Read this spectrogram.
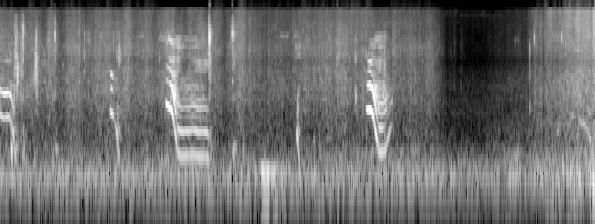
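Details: Porcupine eating corn, giving high whining cries that slide downward in stacked tones, the clearest two near mid-clip, with short squeaks between them and a soft crackling, rustling background.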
